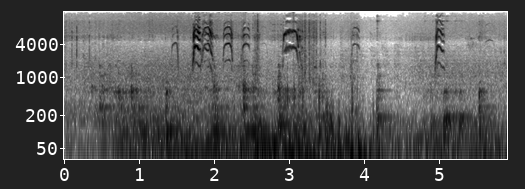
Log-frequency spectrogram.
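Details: Feeding brown-eared bulbuls break into an aerial fight over the food dish. A quick run of piercing arched squeaks in the middle, a lone squeal near the end, over heavy low rumble.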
